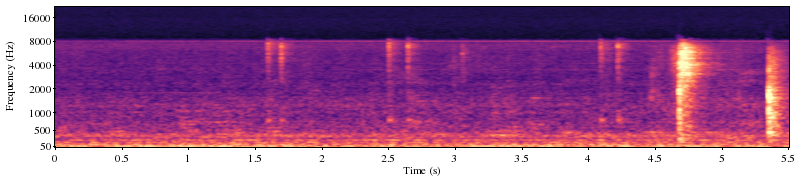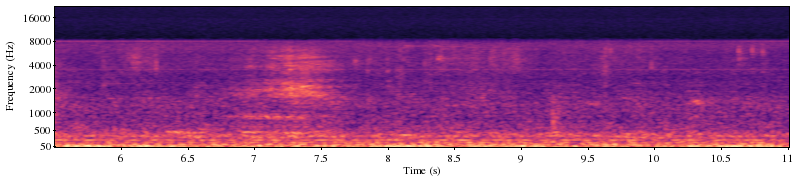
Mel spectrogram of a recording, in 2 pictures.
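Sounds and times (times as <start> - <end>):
low electrical hum: 0.0 - 11.0
sharp clicks: 4.1 - 4.4.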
